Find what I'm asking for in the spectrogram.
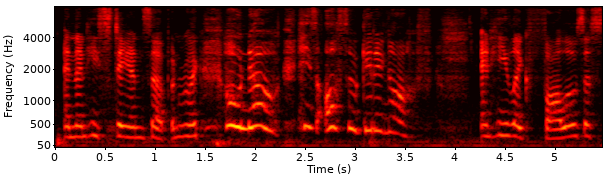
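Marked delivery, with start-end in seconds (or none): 1.7-3.8 high, loud panicked outburst; dramatized dismay, bursting out high and loud; mock panic. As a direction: retell it as an alarmed cry, pitched way up. Panicked reaction retold in story.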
